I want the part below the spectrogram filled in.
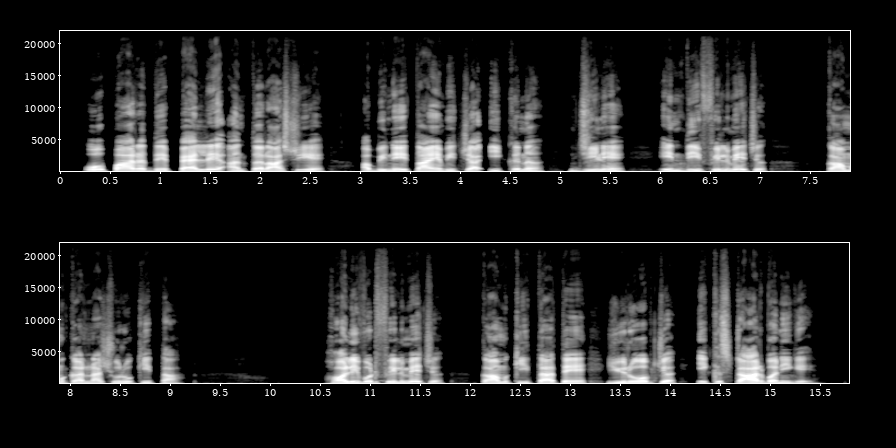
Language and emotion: Dogri, neutral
